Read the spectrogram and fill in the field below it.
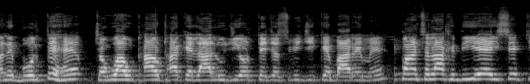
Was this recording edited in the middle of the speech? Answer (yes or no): yes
